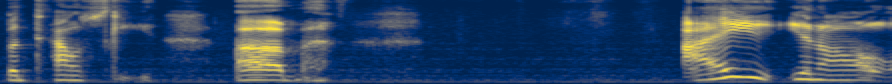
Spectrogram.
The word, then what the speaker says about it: Buttowski: our other competitor kik batowski that's pronounced batowski um i you know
